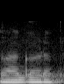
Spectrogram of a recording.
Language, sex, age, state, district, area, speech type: Gujarati, male, 18-30, Gujarat, Amreli, rural, spontaneous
